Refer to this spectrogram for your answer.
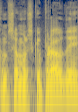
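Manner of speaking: ordinary talk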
